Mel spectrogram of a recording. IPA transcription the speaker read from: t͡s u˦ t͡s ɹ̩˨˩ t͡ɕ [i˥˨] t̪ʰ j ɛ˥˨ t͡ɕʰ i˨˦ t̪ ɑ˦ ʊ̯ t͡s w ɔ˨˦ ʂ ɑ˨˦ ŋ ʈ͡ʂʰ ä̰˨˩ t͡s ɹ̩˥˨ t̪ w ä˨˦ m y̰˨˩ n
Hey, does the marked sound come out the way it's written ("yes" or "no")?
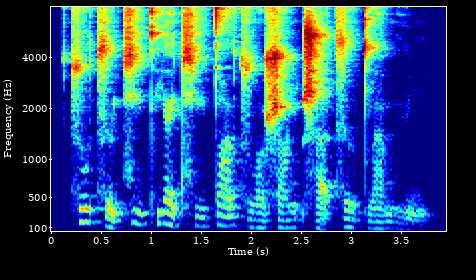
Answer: yes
